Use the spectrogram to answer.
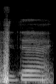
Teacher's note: Idza itu ada bacaan dzal. Di sini ada dzal bertemu dengan alif. Itu dibaca dua ketukan, yaitu disebut dengan bacaan mad tabi'i.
